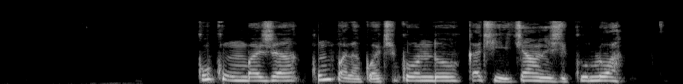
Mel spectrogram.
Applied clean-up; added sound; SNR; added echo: neural mask model Resemble Enhance denoiser.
